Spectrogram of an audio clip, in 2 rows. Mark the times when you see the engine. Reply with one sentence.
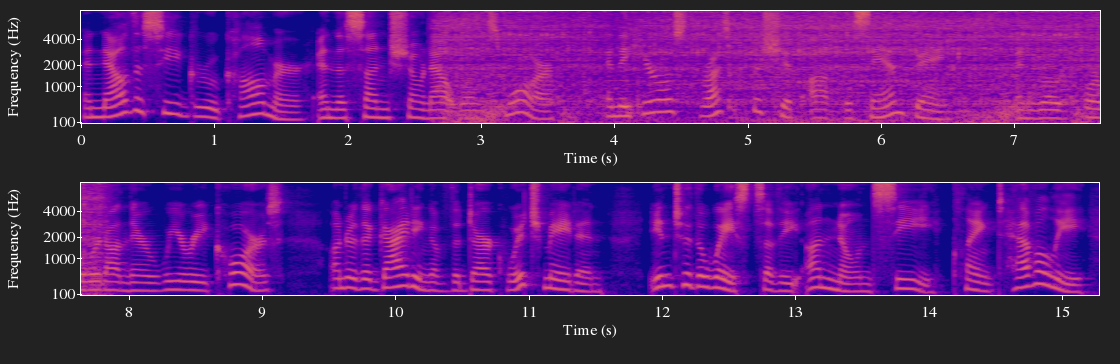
The engine can be heard from 2.6 to 7.9 s.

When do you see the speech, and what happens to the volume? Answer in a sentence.
The speech can be heard from 0.0 to 15.2 s, at a steady volume.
